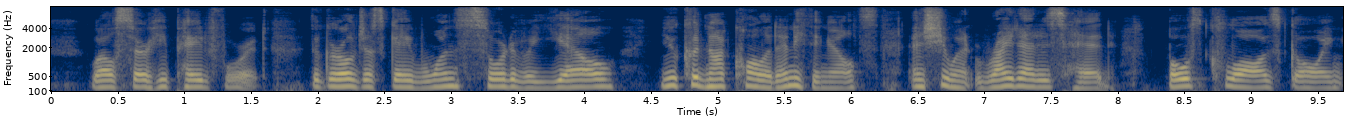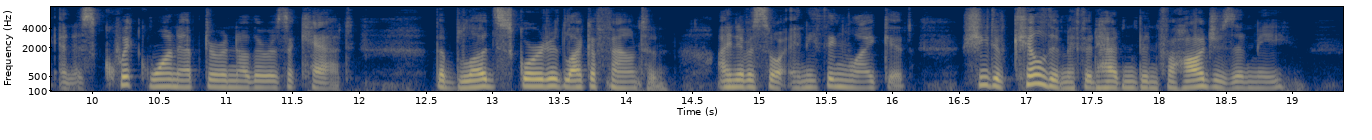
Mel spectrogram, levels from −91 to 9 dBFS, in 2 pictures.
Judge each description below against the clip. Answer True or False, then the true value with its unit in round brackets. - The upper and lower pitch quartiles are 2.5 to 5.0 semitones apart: True (2.9 semitones)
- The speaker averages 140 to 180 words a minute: False (200 wpm)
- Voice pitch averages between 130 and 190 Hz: True (185 Hz)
